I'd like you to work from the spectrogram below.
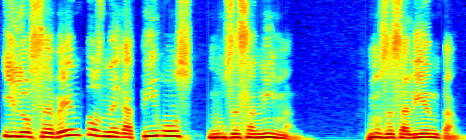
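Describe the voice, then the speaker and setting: Mexican man, high voice, mellow tone, earnest sermon, slow phrasing, questions to the crowd. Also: expressive, no room sound. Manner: earnest, drawn-out phrasing with direct questions to the audience. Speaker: family therapist speaking at a marriage retreat.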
